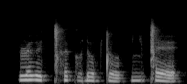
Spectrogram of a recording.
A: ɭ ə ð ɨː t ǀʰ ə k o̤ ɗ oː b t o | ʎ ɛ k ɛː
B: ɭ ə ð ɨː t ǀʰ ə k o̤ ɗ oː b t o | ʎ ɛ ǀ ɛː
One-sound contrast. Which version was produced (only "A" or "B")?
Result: B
